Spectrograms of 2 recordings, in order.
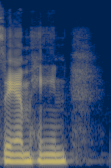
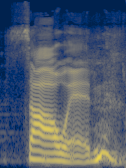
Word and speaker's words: Samhain: It's spelled S-A-M-H-I-A-I-N. It's not pronounced Samhain. It's pronounced Samhain.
